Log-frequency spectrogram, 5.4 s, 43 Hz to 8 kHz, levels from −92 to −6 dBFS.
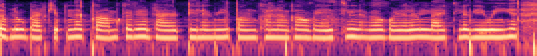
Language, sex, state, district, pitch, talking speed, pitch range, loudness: Hindi, female, Odisha, Nuapada, 250 Hz, 280 wpm, 245-255 Hz, -15 LUFS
